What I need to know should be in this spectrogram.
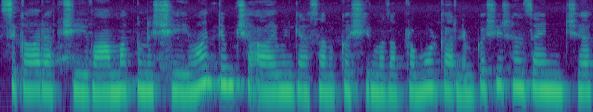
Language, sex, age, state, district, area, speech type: Kashmiri, female, 18-30, Jammu and Kashmir, Budgam, rural, spontaneous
